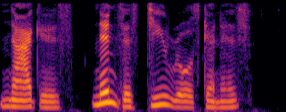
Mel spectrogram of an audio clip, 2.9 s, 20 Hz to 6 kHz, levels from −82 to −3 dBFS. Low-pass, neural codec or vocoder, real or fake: 5.4 kHz; vocoder, 44.1 kHz, 128 mel bands every 512 samples, BigVGAN v2; fake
